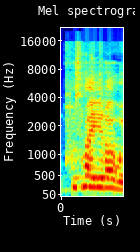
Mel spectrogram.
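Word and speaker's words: ψ: 얘는 푸사이라고 읽는데 푸사이.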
